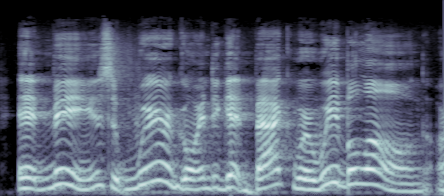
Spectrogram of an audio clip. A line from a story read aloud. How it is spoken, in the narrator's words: Arthur cried jubilantly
